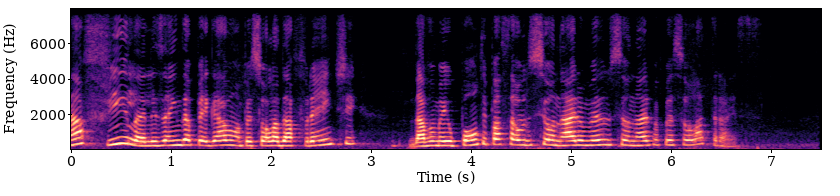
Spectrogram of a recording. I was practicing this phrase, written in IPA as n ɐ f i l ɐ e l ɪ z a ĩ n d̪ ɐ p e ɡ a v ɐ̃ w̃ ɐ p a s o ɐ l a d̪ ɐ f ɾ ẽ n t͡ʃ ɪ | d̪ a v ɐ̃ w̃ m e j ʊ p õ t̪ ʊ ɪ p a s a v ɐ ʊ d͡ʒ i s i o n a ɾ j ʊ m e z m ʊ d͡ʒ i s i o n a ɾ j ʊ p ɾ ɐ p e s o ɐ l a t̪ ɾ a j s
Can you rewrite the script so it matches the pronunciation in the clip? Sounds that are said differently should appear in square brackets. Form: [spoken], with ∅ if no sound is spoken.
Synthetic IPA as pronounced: n ɐ f i l ɐ e l ɪ z a ĩ n d̪ ɐ p e ɡ a v ɐ̃ w̃ ɐ p [e] s o ɐ l a d̪ ɐ f ɾ ẽ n t͡ʃ ɪ | d̪ a v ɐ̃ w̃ m e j ʊ p õ t̪ ʊ ɪ p a s a v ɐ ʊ d͡ʒ i s i o n a ɾ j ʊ m e z m ʊ d͡ʒ i s i o n a ɾ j ʊ p ɾ ɐ p e s o ɐ l a t̪ ɾ a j s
